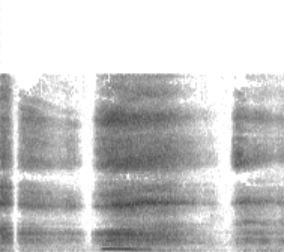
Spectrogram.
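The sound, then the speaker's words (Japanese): A nervous speaker's deep breath: soft breathy rushes, with one long breath of about a second between shorter ones, faint, with no talk. “深呼吸。”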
